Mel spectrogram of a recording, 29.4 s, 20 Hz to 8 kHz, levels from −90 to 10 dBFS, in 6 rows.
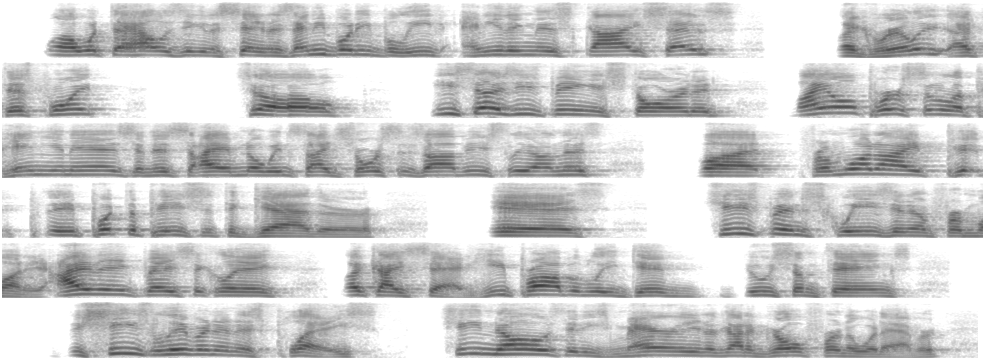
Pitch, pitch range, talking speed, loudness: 200 Hz, 180-230 Hz, 175 wpm, -29 LUFS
